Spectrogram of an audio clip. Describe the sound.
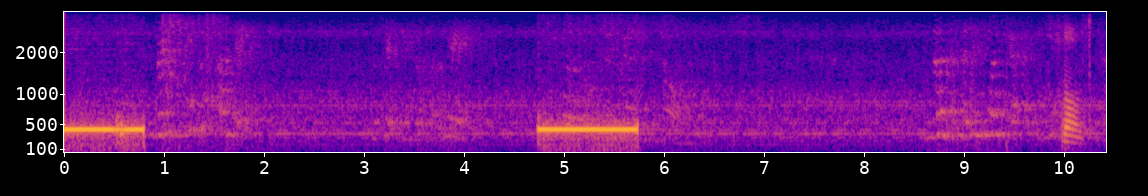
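Ringback tone on a telephone line while a call to a municipal engineering department is being connected: two steady, mid-pitched tone bursts about four seconds apart, with faint talk between them.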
